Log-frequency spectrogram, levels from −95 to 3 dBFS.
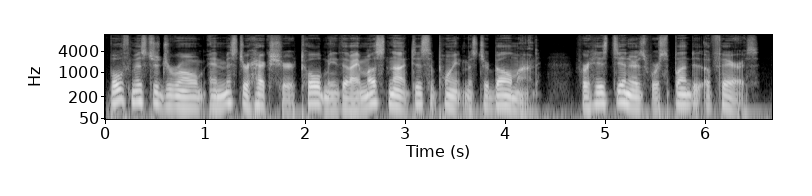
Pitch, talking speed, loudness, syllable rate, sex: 100 Hz, 190 wpm, -18 LUFS, 5.1 syllables/s, male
